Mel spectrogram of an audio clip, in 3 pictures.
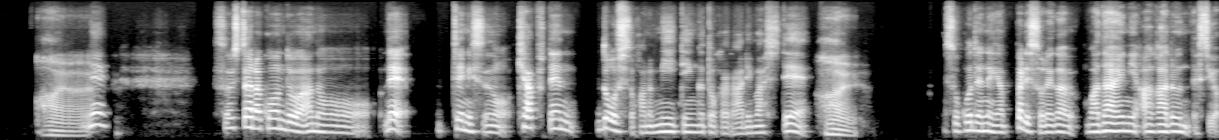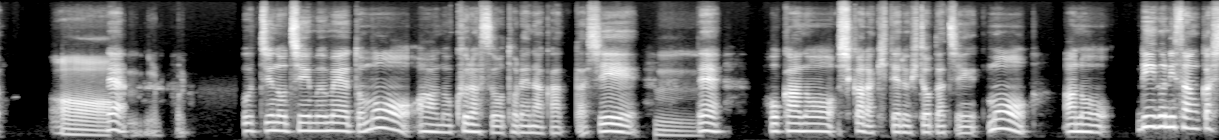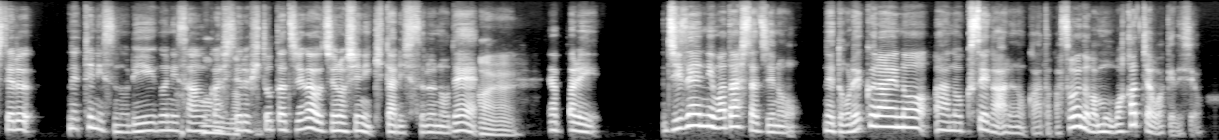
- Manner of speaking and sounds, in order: other noise
- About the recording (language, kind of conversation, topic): Japanese, advice, 反論すべきか、それとも手放すべきかをどう判断すればよいですか？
